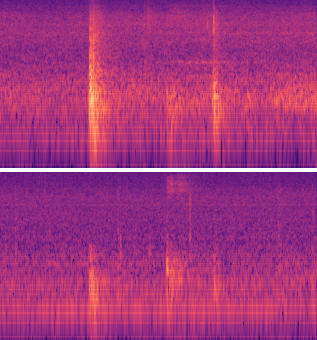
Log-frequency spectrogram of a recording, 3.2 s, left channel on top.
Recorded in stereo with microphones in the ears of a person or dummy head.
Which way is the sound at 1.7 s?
50° right (ahead or behind).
